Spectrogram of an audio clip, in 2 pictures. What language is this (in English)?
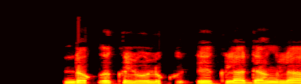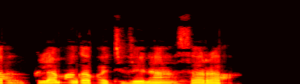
Gidar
